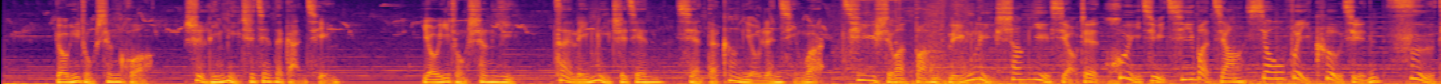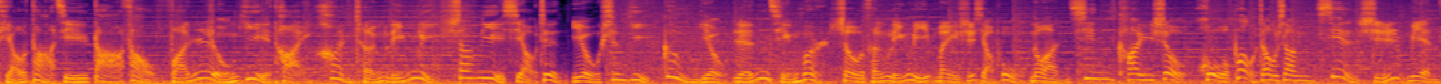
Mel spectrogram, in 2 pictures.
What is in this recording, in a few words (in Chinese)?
男 房产 走心 地产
